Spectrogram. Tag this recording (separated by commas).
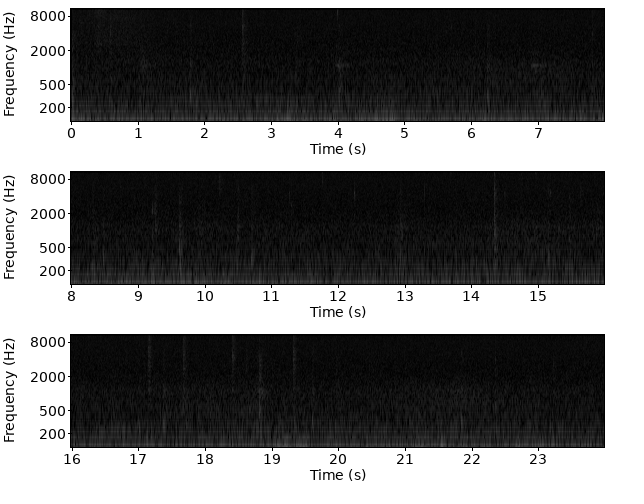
Tools, Hammer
